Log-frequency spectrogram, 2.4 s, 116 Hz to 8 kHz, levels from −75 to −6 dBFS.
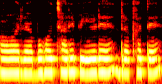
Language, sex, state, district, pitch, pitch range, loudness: Hindi, female, Uttar Pradesh, Jalaun, 205 Hz, 200-210 Hz, -12 LUFS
